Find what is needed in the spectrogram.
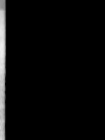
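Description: Dead silence: the sound track cuts out completely just after the start.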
